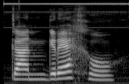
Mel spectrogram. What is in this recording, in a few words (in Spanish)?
"cangrejo", Spanish; spanish verbs; learn spanish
